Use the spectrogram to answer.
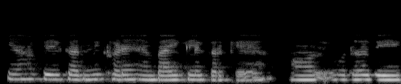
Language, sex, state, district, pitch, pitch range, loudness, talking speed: Hindi, female, Bihar, Gopalganj, 220 Hz, 210-230 Hz, -26 LUFS, 195 wpm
